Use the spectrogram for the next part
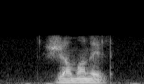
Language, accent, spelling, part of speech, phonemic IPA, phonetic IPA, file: Armenian, Eastern Armenian, ժամանել, verb, /ʒɑmɑˈnel/, [ʒɑmɑnél], Hy-ժամանել.ogg
- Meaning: to arrive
